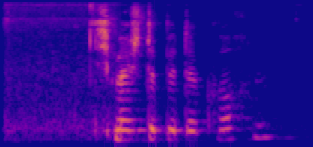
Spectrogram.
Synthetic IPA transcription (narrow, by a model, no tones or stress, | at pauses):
ʔɪçmœçtəbɪtəkʰɔχn̩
